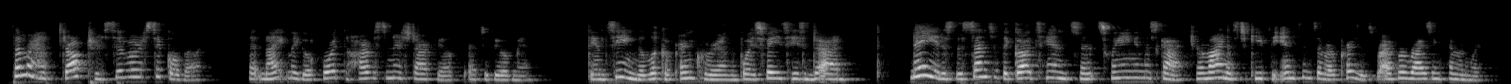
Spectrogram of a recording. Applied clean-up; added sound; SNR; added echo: none; none; none; reverberation time 0.2 s.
